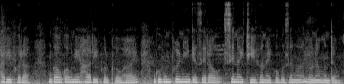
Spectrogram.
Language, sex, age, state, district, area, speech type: Bodo, female, 30-45, Assam, Udalguri, rural, spontaneous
